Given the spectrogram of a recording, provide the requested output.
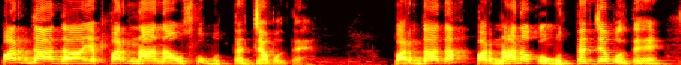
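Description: Bright-voiced woman teaching language. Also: mid-range voice, measured pace, soft background music. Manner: repeats each word, checks understanding with the class. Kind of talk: explaining kinship words to learners.

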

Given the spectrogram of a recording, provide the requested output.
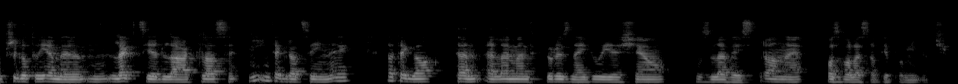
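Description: A male lecturer calmly walking through an online course platform step by step, with many filler sounds. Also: mid-range voice. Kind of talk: screen-recorded platform tutorial.

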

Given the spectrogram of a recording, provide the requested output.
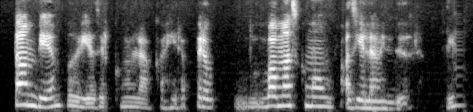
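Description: Slow, careful French teacher woman. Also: a little high, gravelly. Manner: slow, careful, repeating words for students. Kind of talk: bilingual online class, French and Spanish.

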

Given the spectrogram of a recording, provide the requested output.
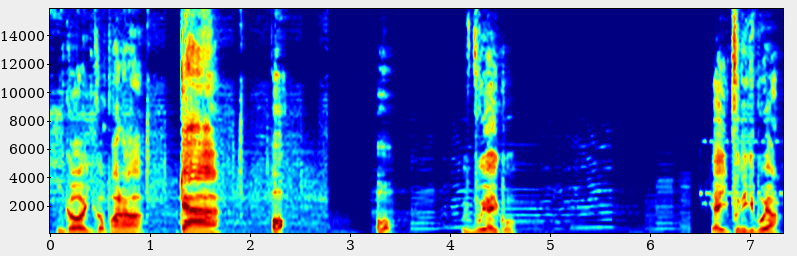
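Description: A young man talks his way through a mobile dating game, reading choices aloud and chuckling at them. His voice sits a bit high for a man. Faint music plays underneath. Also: slow pace, long pauses. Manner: chatty, reads game lines aloud, laughs often. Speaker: gaming YouTuber. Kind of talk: game playthrough commentary.

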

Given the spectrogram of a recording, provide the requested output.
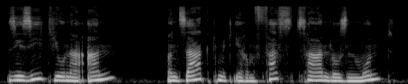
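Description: Slow, husky woman storyteller. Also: on the low side, animated, dark tone, no room sound, studio quality. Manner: slow, clear and deliberate. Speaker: narrator. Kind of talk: scripted narration for German learners.

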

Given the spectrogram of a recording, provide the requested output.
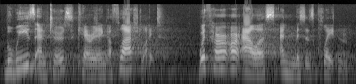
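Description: A young woman with a medium-pitched, animated voice acts as announcer for a scripted 1940s-style radio drama, speaking a little slowly. She stands at a stand microphone on a large indoor theatre stage, and the hall's reverberation carries faint noise.

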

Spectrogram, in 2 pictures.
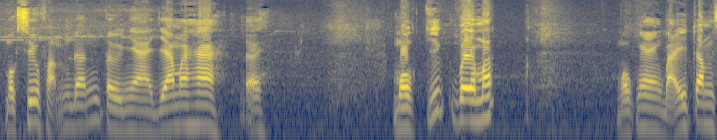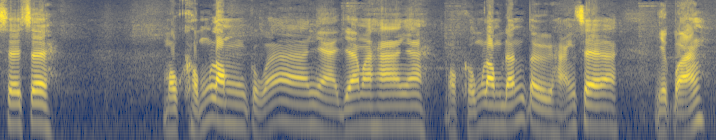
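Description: A middle-aged man presents a casual motorcycle review outdoors, talking haltingly through a face mask. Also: on the high side. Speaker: motorcycle dealer presenting on own channel. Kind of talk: casual vlog product review. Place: outdoors in a public park by a street.

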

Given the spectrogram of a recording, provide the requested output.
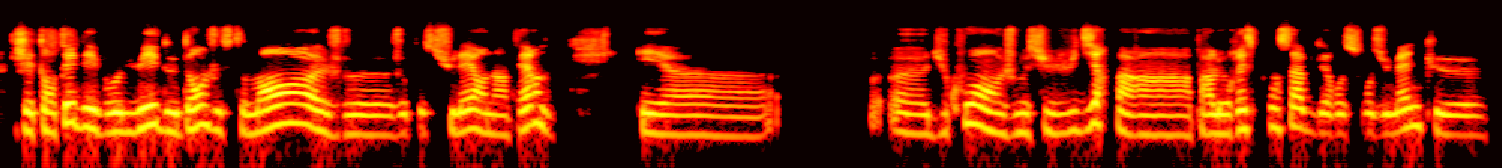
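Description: As an interview guest, a thirty-something woman from the Paris region hesitantly describes her career path, restarting and using many fillers. Her voice sits on the low side, moderately paced and a bit mellow, with no room sound on the dull, lo-fi video call from her home.

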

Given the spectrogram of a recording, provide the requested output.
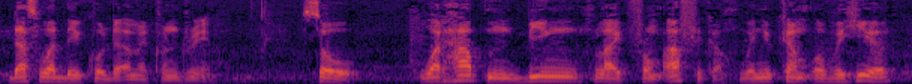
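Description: Mellow-voiced man from Senegal. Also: medium pitch, normal speed, muffled recording, slight background noise. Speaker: network engineer. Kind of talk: interview answers. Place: office with world map on wall. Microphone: handheld reporter mic.

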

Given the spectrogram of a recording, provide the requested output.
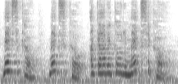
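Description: A woman's voice: medium pitch, sing-song, a little fast, darkish tone, reverberant, slight background noise, natural voice. A woman voicing a tiny, determined female caterpillar bug who chants her lines in a singsong way while reading a storybook aloud. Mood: chanting.

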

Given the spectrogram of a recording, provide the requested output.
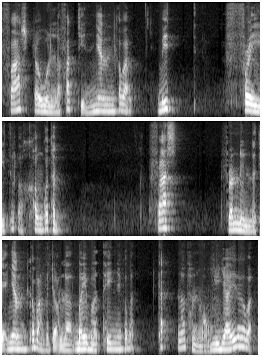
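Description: Low, gravelly woman teacher. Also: a little mellow. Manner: explains each answer step by step, reading English lines slowly. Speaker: English teacher. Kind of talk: exam review lesson.

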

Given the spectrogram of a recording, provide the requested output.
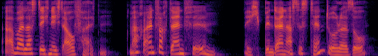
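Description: A woman's voice: medium pitch, expressive, moderate pace, darkish tone, husky, dry recording, clean studio sound. Woman voicing a smug teasing teenage boy.

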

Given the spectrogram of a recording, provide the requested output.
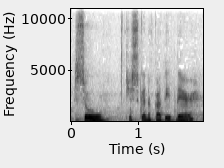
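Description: Working with her hands at an indoor table covered in potted plants, a Filipino plant vlogger with a Visayan accent chats while showing how to care for plants, blending English with Tagalog and Bisaya. Her voice is fairly low and dark, delivered flatly at a moderate pace over slight background noise.

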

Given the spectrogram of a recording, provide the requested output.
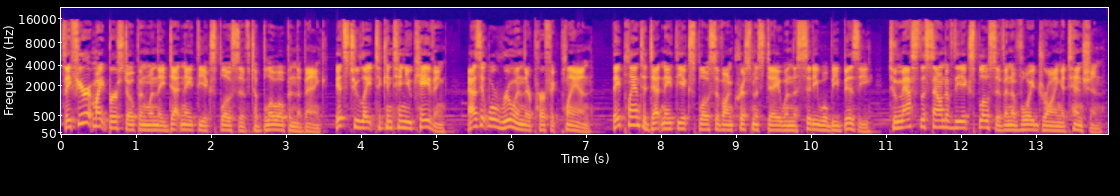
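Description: A man's voice: medium pitch, very animated, a little fast, soft background music. A man narrating a film recap in a scripted storytelling style, with swooping intonation.

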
